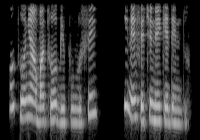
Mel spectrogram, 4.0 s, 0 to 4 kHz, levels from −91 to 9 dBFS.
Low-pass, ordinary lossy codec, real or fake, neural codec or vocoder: 3.6 kHz; none; real; none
